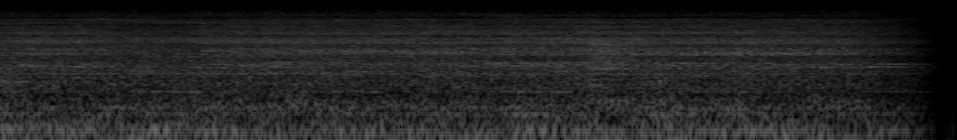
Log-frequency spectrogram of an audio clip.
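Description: Stainless steel three-dimensional motion drum mixer running, its drive and swinging drum giving a steady mechanical noise with faint steady tones. The sound fades out near the end.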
